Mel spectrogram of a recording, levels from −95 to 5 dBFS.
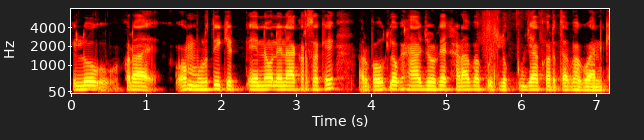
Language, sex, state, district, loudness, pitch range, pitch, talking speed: Bhojpuri, male, Bihar, Muzaffarpur, -17 LUFS, 125-135 Hz, 130 Hz, 210 wpm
